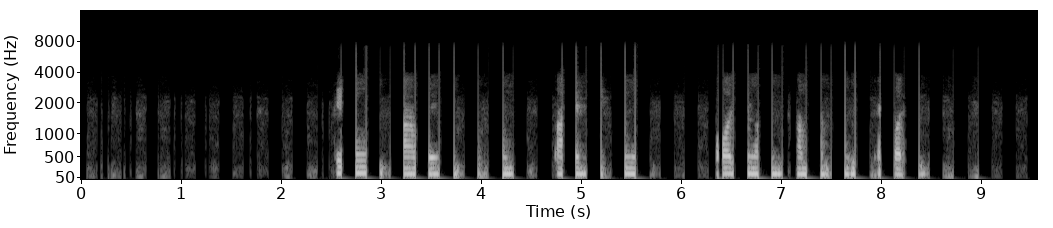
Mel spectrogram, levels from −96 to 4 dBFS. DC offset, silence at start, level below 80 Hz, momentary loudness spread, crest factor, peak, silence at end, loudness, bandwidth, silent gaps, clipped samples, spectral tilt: under 0.1%; 2.55 s; -46 dBFS; 11 LU; 22 dB; -6 dBFS; 0.6 s; -27 LUFS; 6.6 kHz; 4.59-4.70 s, 5.06-5.18 s, 5.85-5.92 s, 6.04-6.16 s, 6.58-6.65 s, 7.51-7.63 s; under 0.1%; -10 dB/octave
